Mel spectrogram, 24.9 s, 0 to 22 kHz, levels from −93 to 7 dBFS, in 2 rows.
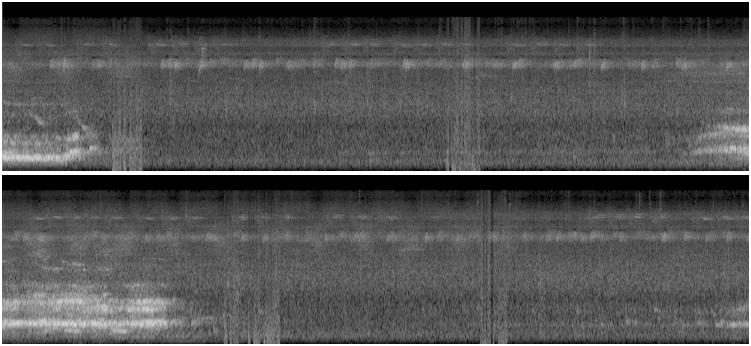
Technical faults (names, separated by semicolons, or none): loose connector crackle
